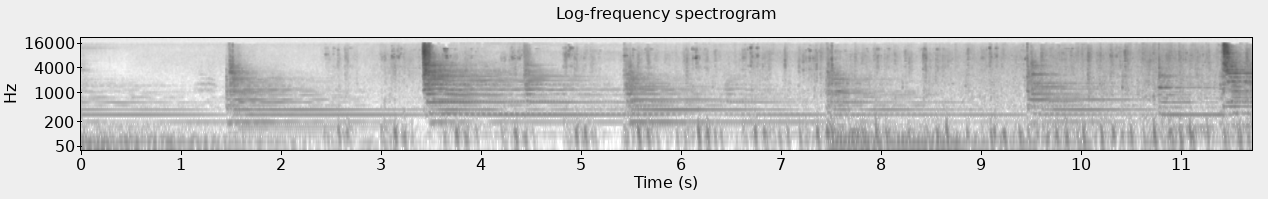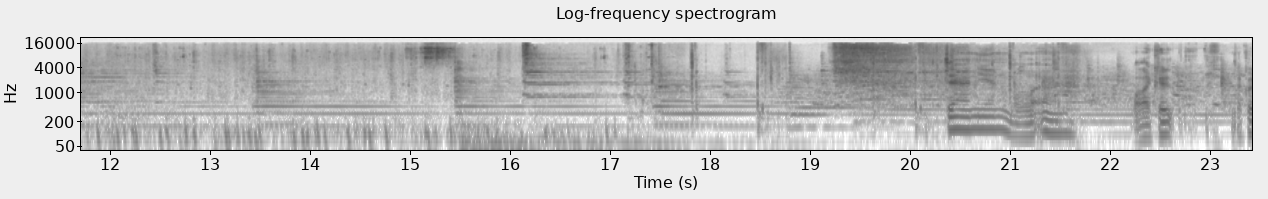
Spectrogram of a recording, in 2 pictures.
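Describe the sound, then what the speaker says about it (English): Horse hooves clip-clop in Mount & Blade II: Bannerlord, repeated steps under steady game music with someone talking over much of it and a brief whinny-like burst near the end. "Horse."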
